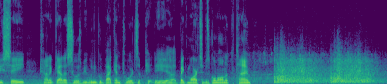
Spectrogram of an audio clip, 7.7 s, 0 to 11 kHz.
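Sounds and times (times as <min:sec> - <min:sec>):
speech: 0:00.0 - 0:05.6
loud gunshots with long rumbling echo: 0:05.4 - 0:07.7.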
